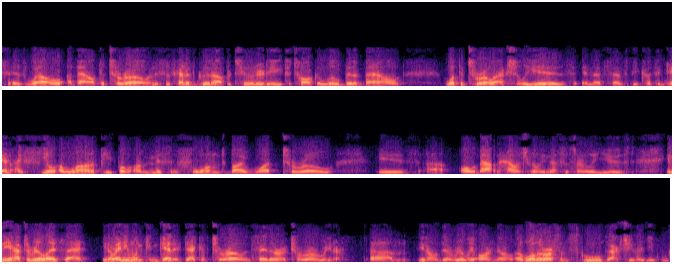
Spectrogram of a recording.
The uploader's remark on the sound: Takes live calls halfway through the show.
